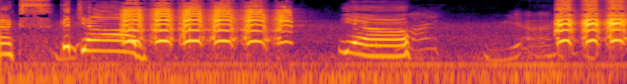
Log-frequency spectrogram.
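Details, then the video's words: Loud, pulsing harmonic screeches from a pet Moluccan cockatoo in a summer park, repeated about three times a second in throbbing runs, with a sliding squawk between, given as joyful greeting sounds. "Best of Summer - Max Makes a LOT of Joyful Sounds"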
